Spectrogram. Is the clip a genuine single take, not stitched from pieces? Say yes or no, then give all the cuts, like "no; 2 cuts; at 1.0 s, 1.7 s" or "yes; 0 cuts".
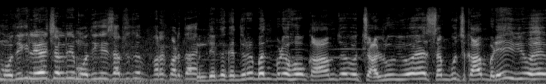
no; 1 cut; at 2.0 s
